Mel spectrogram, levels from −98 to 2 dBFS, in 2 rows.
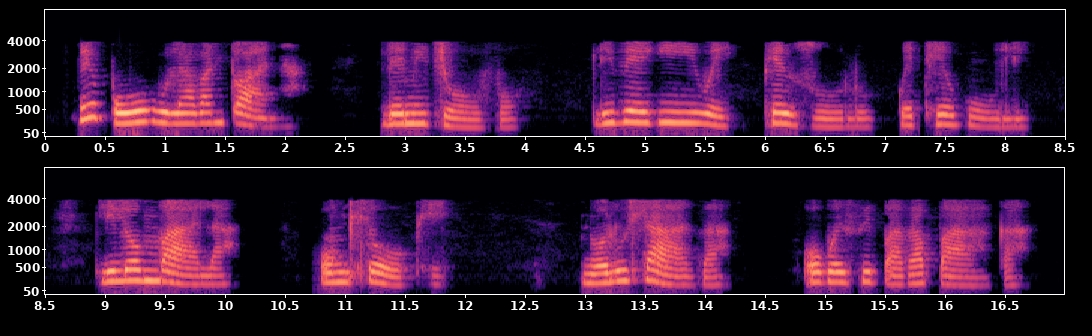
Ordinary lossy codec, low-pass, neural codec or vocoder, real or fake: AAC, 16 kbps; 7.2 kHz; none; real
